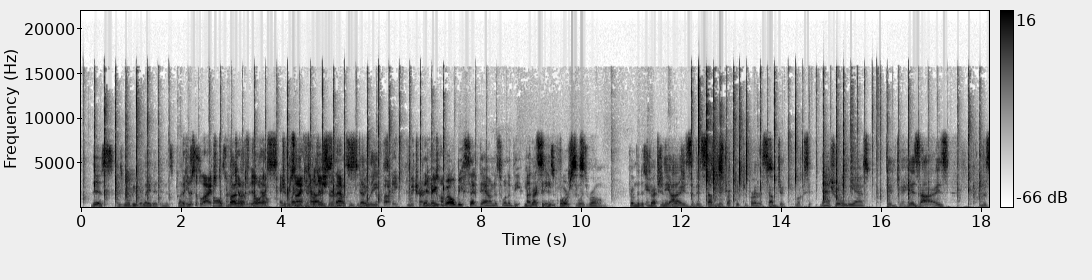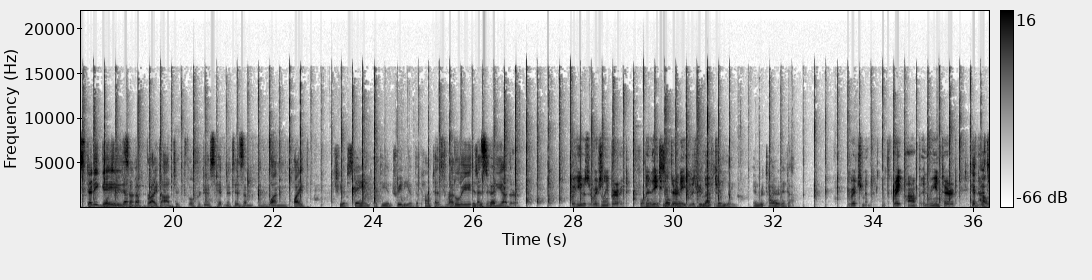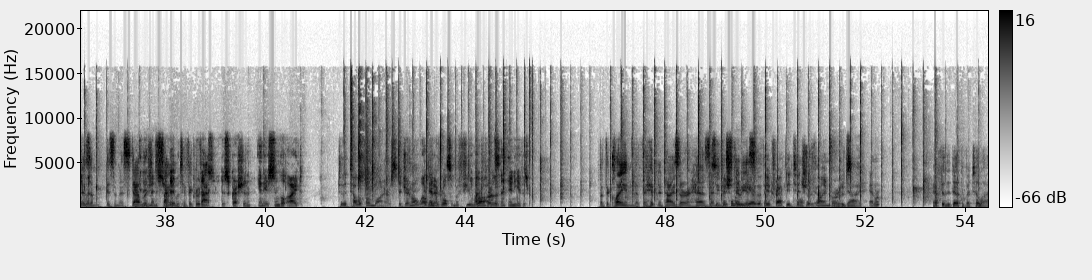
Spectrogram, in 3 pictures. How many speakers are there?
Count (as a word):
four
